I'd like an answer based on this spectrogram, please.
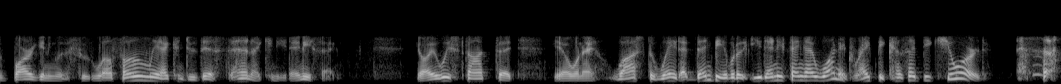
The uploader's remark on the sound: From the 100 Pounders Phone Meeting, 6/26/23.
